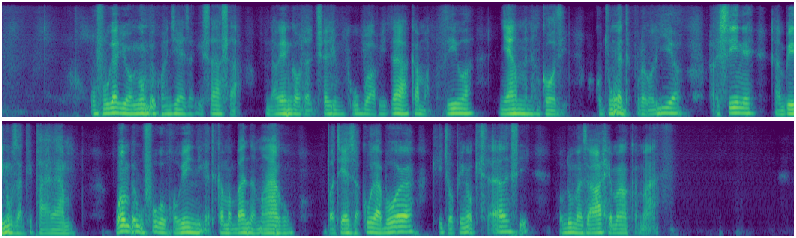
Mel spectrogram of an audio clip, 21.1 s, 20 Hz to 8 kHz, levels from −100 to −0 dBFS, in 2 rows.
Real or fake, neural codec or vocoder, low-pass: fake; codec, 16 kHz in and 24 kHz out, 0.9 kbps, LongCat-Audio-Codec, fine tuned four codebook decoder; 7.2 kHz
